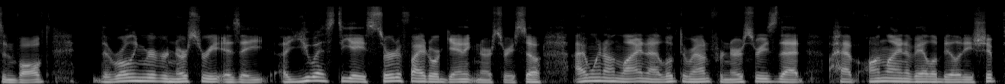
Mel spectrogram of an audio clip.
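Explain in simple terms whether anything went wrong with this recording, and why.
Nothing went wrong with the signal: the speech is carried steadily the whole way, with no audible dropouts, distortion or glitches anywhere in the recording.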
